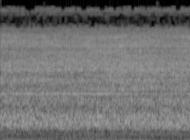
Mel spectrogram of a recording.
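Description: A hair dryer set to warm heat on a low blow setting runs as a steady, even whoosh of air from start to end, no speech.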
